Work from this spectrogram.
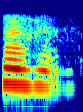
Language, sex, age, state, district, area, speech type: Punjabi, female, 30-45, Punjab, Barnala, rural, conversation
